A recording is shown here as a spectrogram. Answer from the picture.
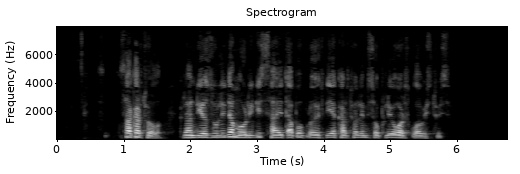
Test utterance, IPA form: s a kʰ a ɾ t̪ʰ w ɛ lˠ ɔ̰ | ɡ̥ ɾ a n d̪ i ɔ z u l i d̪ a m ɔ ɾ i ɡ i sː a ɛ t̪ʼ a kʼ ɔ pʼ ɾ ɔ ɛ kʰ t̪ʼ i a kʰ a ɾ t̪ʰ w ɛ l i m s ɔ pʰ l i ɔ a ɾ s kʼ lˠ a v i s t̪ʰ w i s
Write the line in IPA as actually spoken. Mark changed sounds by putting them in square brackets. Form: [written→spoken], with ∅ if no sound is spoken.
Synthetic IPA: s a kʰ a ɾ t̪ʰ w ɛ lˠ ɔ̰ | ɡ̥ ɾ a n d̪ i ɔ z u l i d̪ a m ɔ ɾ i ɡ i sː a ɛ t̪ʼ a [kʼ→pʼ] ɔ pʼ ɾ ɔ ɛ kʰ t̪ʼ i a kʰ a ɾ t̪ʰ w ɛ l i m s ɔ pʰ l i ɔ a ɾ s kʼ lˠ a v i s t̪ʰ w i s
